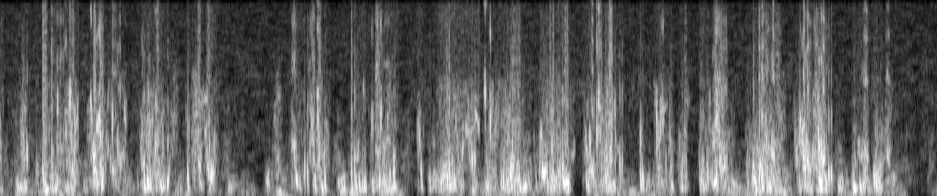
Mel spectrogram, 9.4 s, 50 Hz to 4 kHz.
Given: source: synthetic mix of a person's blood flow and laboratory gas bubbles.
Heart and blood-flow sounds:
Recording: Doppler ultrasound of blood flow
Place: precordium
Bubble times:
0.00-0.05 s: bubbles
0.19-0.32 s: bubbles
0.34-0.78 s: bubbles
0.81-1.27 s: bubbles
1.35-1.73 s: bubbles
1.85-2.20 s: bubbles
2.90-3.31 s: bubbles
3.48-3.99 s: bubbles
4.16-4.80 s: bubbles
4.82-5.76 s: bubbles
5.82-6.27 s: bubbles
6.37-6.48 s: bubbles
6.54-6.91 s: bubbles
6.99-7.33 s: bubbles
7.45-7.85 s: bubbles
7.93-8.35 s: bubbles
8.50-8.91 s: bubbles
From the record:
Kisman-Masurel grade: 333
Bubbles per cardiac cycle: rolling drumbeat, 9 or more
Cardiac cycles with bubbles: 50 to 99%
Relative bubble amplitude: loud (0.450 to 0.775)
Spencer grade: 3 (all of the cardiac periods contain showers or single bubble signals, but not dominating or overriding the cardiac motion signals)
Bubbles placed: anywhere in the cardiac cycle

